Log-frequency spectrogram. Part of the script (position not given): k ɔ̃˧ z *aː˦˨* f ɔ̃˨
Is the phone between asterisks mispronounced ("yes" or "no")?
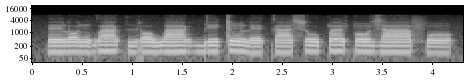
yes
